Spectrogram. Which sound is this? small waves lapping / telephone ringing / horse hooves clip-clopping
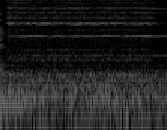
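telephone ringing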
